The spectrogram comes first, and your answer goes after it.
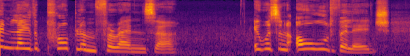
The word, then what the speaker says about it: Edensor: District and today I'm in the village of enza that's how it's pronounced in the Peak District National Park in England now enza is a picture postcard Little Village it's got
